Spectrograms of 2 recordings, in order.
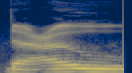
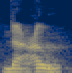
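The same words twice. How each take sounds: First: The final w sound is drawn out longer. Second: The final w sound is short and clipped. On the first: The speaker calls it right. "Uzatacaksınız arkadaşlar" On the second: The speaker calls it wrong. "değil"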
